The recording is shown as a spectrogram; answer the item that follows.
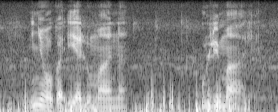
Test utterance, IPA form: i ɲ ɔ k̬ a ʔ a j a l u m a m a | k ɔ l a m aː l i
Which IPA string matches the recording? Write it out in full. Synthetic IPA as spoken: i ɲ ɔ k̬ a ʔ i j a l u m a n a | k u l i m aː l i

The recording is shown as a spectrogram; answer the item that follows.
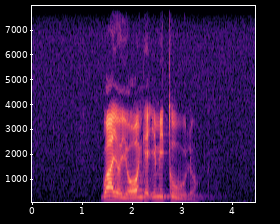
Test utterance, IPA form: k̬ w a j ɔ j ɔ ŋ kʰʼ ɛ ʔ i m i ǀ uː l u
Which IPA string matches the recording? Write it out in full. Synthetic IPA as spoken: k̬ w a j ɔ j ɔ ŋ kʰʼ ɛ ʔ i m i ǀ uː l ɔ

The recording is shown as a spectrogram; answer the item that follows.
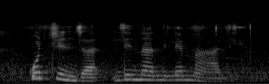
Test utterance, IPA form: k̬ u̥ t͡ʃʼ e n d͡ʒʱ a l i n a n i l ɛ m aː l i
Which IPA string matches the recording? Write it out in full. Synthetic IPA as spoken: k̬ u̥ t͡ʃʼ i n d͡ʒʱ a l i n a n i l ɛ m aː l i

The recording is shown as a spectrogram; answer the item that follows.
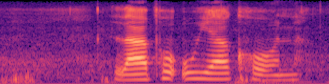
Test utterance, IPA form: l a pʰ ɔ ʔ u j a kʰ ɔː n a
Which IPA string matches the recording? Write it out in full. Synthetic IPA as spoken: l a pʰ ɔ ʔ u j a kʰ ɔː n a

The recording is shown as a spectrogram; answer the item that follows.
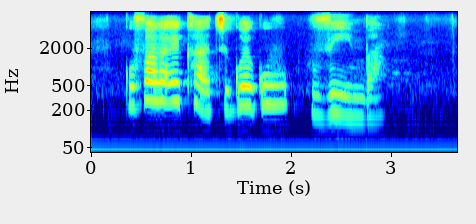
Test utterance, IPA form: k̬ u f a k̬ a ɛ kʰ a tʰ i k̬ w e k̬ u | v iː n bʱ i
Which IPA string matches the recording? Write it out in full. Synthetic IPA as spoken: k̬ u f a k̬ a ɛ kʰ a tʰ i k̬ w e k̬ u | v iː m bʱ a

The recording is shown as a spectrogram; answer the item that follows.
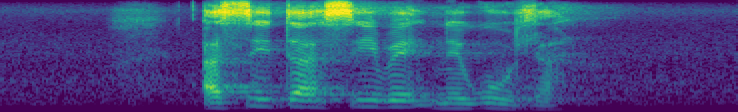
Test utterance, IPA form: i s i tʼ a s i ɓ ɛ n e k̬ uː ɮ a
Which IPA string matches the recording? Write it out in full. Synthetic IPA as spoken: a s i tʼ a s i ɓ ɛ n e k̬ uː ɮ a

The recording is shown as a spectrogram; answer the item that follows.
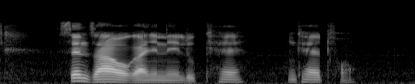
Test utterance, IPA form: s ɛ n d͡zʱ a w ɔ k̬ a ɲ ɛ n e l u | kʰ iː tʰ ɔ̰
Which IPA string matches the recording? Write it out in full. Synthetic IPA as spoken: s ɛ n d͡zʱ a w ɔ k̬ a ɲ ɛ n e l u | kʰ ɛː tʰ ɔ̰

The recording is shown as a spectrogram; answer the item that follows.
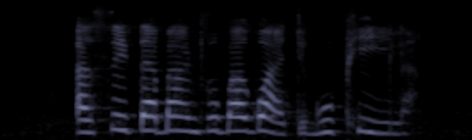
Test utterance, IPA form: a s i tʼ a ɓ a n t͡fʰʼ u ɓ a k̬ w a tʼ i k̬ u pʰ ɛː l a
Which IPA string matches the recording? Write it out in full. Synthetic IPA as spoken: a s i tʼ a ɓ a n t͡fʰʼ u ɓ a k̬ w a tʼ i k̬ u pʰ iː l a

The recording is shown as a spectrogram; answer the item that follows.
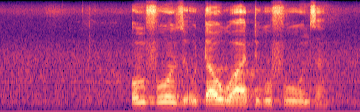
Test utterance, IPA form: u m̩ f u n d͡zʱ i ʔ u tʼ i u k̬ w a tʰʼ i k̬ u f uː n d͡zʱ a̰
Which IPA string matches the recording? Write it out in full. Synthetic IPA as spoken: u m̩ f u n d͡zʱ i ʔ u tʼ a u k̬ w a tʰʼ i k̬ u f uː n d͡zʱ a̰

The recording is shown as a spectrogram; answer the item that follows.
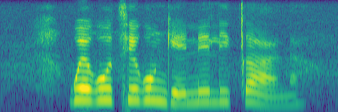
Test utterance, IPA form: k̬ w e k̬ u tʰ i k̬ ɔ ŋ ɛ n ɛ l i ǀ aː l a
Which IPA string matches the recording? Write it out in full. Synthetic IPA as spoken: k̬ w e k̬ u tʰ i k̬ u ŋ ɛ n ɛ l i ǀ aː l a

